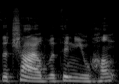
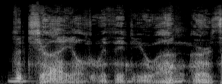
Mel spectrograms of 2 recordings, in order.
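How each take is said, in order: First: It is read in her normal voice. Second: It is read in a put-on character voice.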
